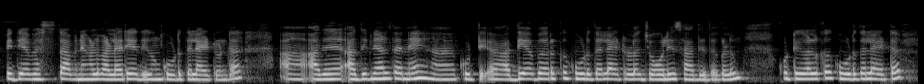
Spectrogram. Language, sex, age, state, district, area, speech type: Malayalam, female, 18-30, Kerala, Idukki, rural, spontaneous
